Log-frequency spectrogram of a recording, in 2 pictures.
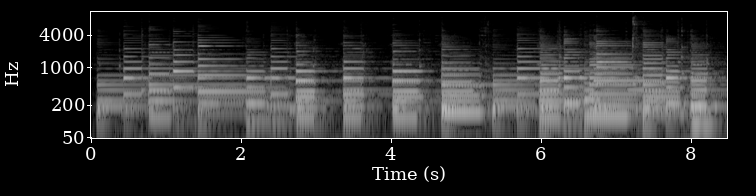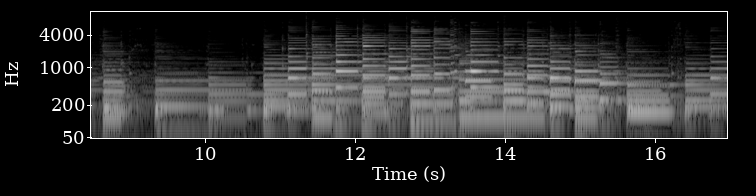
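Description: Classical guitar playing the opening of a gentle, nostalgic piece: a plucked melody over ringing chord notes. It eases into a softer passage about nine seconds in, then swells again from about eleven seconds.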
